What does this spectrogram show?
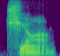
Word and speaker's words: Tom: One is first of all, you're changing the T in Tom to CHY, so it's Chiam.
